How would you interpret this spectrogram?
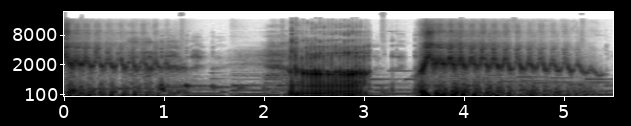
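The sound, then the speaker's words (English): A person mimics a woman's loud snoring, a few rough, rattling breaths with a nasal whistle in between, fairly loud, with no other talking. “So, yeah, she does tend to snore quite loudly.”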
